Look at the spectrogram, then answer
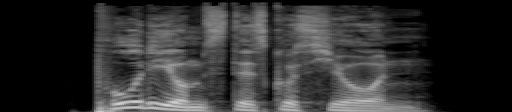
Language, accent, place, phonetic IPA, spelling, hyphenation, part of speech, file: German, Germany, Berlin, [ˈpoːdi̯ʊmsdɪskʊˌsi̯oːn], Podiumsdiskussion, Po‧di‧ums‧dis‧kus‧si‧on, noun, De-Podiumsdiskussion.ogg
- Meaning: panel discussion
